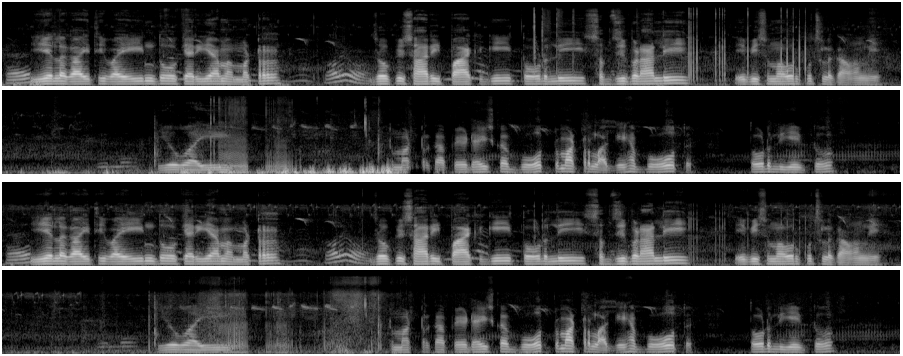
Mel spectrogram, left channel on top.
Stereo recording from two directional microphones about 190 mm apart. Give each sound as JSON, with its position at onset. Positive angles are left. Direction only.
{"t": 0.3, "sound": "speech", "side_deg": 5}
{"t": 3.3, "sound": "speech", "side_deg": 40}
{"t": 3.7, "sound": "speech", "side_deg": 5}
{"t": 4.8, "sound": "speech", "side_deg": -10}
{"t": 6.9, "sound": "a sound", "side_deg": 55}
{"t": 7.3, "sound": "speech", "side_deg": 0}
{"t": 10.6, "sound": "speech", "side_deg": 5}
{"t": 12.6, "sound": "a sound", "side_deg": -5}
{"t": 12.9, "sound": "speech", "side_deg": -5}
